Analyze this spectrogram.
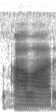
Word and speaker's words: hour: My brother had gone dash hour ago. Here we have already discussed yesterday. Here H is silent. If H is silent, actual word will become hour.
